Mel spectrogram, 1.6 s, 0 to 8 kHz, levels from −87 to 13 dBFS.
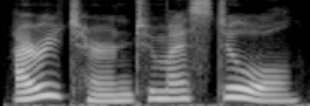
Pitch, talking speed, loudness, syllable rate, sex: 215 Hz, 195 wpm, -17 LUFS, 5.0 syllables/s, female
